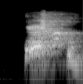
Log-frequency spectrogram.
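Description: One abrupt sneeze, close and loud, bursts out during a casual podcast conversation and fades quickly into a short breathy tail.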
